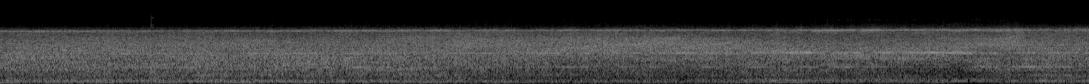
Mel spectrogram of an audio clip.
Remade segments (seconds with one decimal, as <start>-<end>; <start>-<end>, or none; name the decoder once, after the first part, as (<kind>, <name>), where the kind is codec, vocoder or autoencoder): 9.5-10.1 (autoencoder, DAC-VAE)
